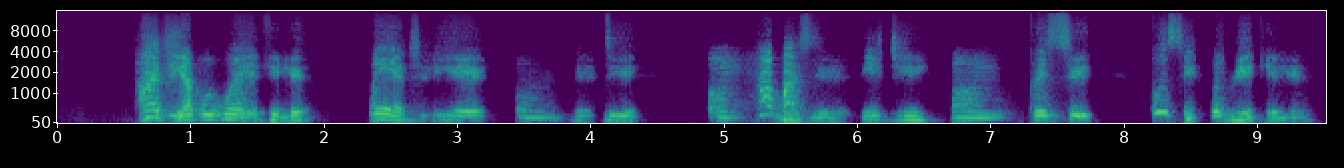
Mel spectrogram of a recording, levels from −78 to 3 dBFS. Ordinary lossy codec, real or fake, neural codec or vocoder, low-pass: none; fake; codec, 44.1 kHz, 0.9 kbps, DAC; 14.4 kHz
